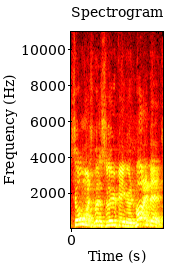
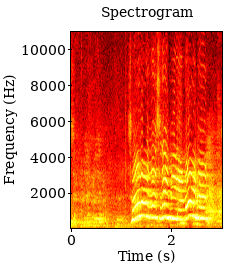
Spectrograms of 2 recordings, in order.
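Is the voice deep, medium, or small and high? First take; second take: deep; small and high. First: It is said in a big, deep voice. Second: It is said in a tiny, high voice.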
